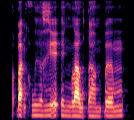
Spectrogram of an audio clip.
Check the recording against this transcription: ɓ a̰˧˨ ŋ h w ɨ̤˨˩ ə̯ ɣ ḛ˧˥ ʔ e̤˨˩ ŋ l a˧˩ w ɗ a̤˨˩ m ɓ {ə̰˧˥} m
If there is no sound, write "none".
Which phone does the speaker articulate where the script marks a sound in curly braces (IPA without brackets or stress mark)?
ə˨˦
